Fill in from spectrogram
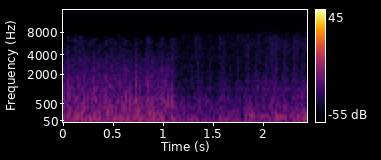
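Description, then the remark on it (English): Dense, rapid bursts of heavy anti-aircraft gunfire pound away continuously at rescue helicopters near downed airmen, loud, with rattling reports blending into a constant roar and no voices present. “The rescue choppers were pummeled with anti-aircraft fire.”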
